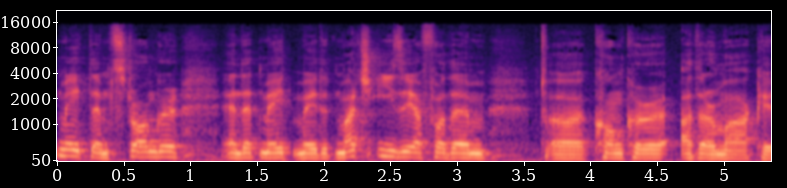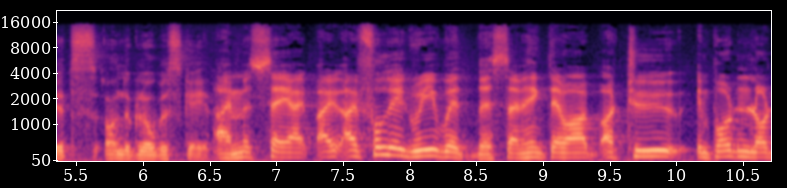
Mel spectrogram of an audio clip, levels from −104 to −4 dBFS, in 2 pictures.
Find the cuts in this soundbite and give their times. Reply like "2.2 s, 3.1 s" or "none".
1.7 s, 3.7 s, 8.5 s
